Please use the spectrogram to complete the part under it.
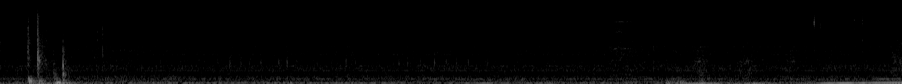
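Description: Someone types on a computer keyboard while setting up Windows on a remote machine: quiet, close clicks and taps come in scattered bursts over a faint steady background hum, and there is no talking.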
